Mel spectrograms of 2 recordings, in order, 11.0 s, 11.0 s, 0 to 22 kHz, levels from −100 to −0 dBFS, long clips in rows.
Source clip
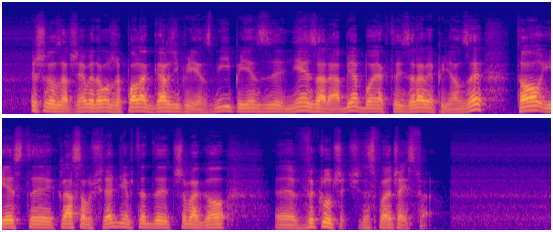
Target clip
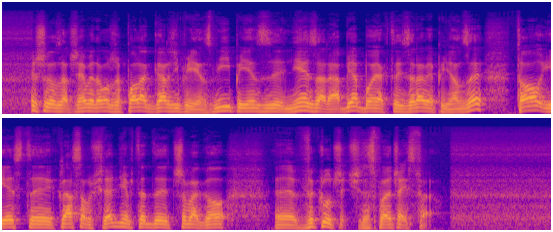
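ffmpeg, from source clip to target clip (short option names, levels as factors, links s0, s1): -filter_complex "[0:a]asplit=2[s0][s1];[s1]alimiter=limit=0.0841:level=0:latency=1,volume=1.26[s2];[s0][s2]amix=inputs=2:normalize=0,acompressor=threshold=0.0158:ratio=2.5,volume=2.51"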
